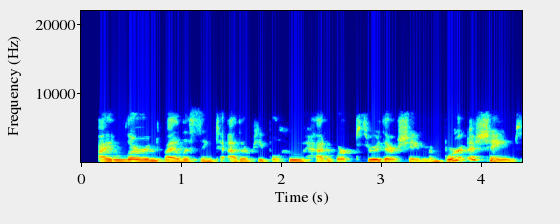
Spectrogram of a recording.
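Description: A woman's medium-pitched, somewhat breathy voice with a General American accent and fairly even intonation. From Colorado, US. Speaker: author. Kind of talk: interview.

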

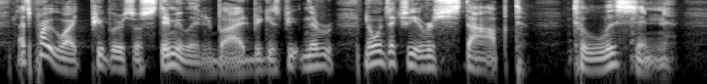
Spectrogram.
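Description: Over a dry, close sound with no echo, a man with an American accent talks at a very fast pace with lively intonation and a fairly low pitch. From New York. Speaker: podcast host. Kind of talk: casual rant monologue.

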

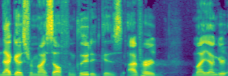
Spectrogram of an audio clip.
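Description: In a very clean recording with a silent background, a man with a normal speaking voice talks at a moderate pace and a medium pitch, with ordinary pitch variation. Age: 30s. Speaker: church member preparing for mission work. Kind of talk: church talk.

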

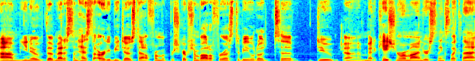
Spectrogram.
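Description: A man with an American accent talks at a very fast pace. His fairly low voice keeps a fairly even intonation. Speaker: home care agency representative. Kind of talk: casual radio interview. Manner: jokey.

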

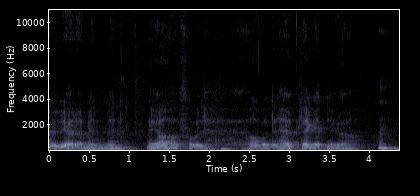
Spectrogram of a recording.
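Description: Both noticeable background noise and audible room echo accompany this man's voice. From northern Dalarna, Sweden. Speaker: hostel owner. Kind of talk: interview. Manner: halting.

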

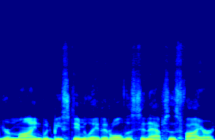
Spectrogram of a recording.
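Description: A man with an American accent speaks at a very deep, low pitch in a dark, mellow tone. His intonation stays fairly even over a quiet background. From New York. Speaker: food and culture expert, author. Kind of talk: radio interview.

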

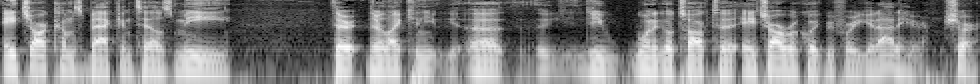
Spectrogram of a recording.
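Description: A man with an ordinary speaking voice talks at a moderate pace, medium in pitch, with fairly even intonation. The recording is very clean, with a silent background. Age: 30s. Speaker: beer podcast co-host. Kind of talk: casual chat.

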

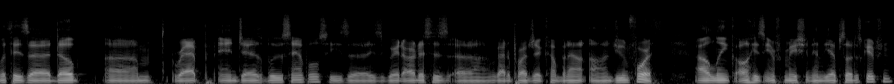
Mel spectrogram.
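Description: Speaking at a fairly quick clip with hardly any pauses, a man with a very deep, low voice keeps his intonation fairly even on a very clean recording with a silent background. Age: 30s. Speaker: podcast host. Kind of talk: casual chat.

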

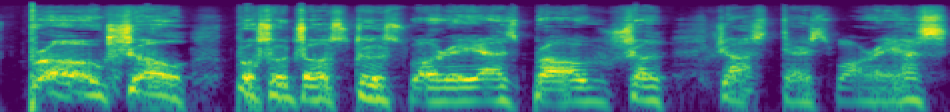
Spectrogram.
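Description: A raspy, put-on character voice from a man at a fairly slow pace, dry and close with no echo. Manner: strained, loud announcer.

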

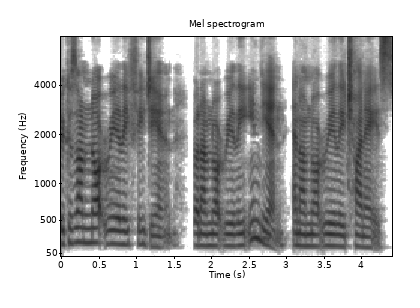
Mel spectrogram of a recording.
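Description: A woman's voice with an Australian accent, very clean recording, silent background. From Australia, Sydney area. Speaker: storyteller. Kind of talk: storytelling performance.

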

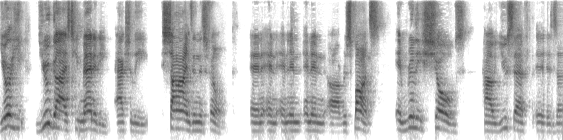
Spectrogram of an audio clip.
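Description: A fairly high-pitched man with a New York accent, at a very slow pace. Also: ordinary pitch variation. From New York, Brooklyn. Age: 40s. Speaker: podcast host, criminal defense attorney. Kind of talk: casual interview. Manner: halting, many fillers.

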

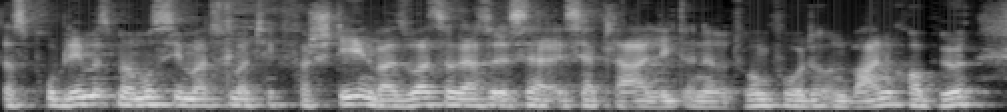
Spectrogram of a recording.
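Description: At a very fast pace, a man talks in a medium pitch with vocal fry and ordinary pitch variation. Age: 40s. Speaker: e-commerce company founder. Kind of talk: interview. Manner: hesitant, many filler sounds.

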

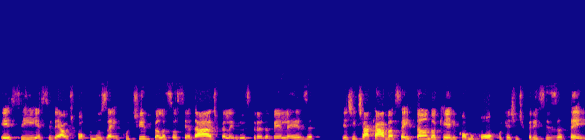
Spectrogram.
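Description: Speaking with monotone, flat intonation, a woman talks fairly quickly at a fairly high pitch. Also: big swings in loudness. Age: 30s. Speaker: preschool teacher. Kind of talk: live-stream conversation. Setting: Instagram live video call.

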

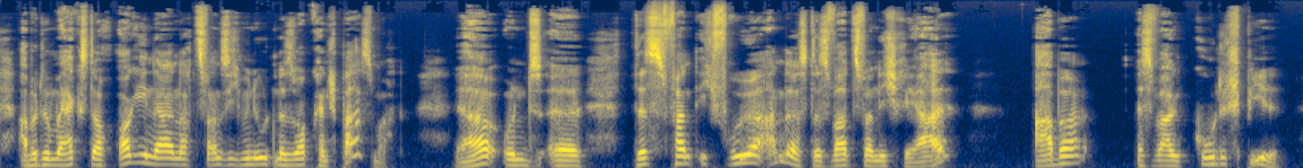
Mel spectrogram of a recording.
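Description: Delivery comes at a moderate pace, with ordinary pitch variation. It is an unremarkable speaking voice. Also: man, fairly high pitch for a man. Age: 40s. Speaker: musician and former games journalist. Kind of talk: casual chat. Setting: video call.

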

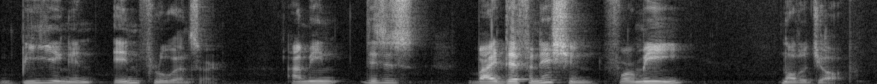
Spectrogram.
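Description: Long pauses come often as the talking unfolds fairly slowly. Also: man, fairly high pitch for a man, lively intonation. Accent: Dutch. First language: Dutch. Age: 50s. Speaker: podcast guest, host's father. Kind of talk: casual chat. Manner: halting.

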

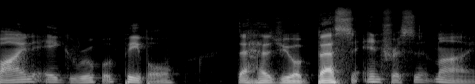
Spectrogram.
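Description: A man's very deep, low voice with an American accent and ordinary pitch variation, on a very clean recording over a silent background. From Massachusetts (Natick, Boston area). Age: 40s. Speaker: recording studio owner. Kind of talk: casual chat. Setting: home studio.

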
